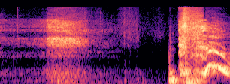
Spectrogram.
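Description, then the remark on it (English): A single loud sneeze bursts out abruptly after a soft inhaled buildup, ending in a sharp, breathy spray of sound. “You farted and sneezed at the same time and took a screenshot.”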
